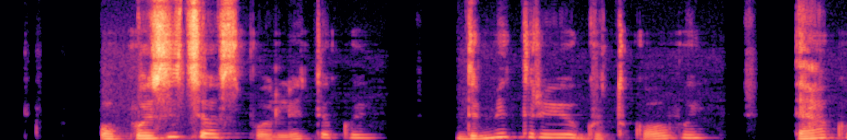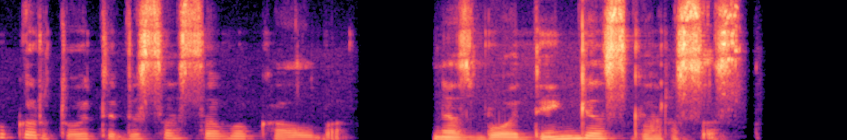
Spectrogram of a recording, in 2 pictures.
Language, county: Lithuanian, Vilnius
